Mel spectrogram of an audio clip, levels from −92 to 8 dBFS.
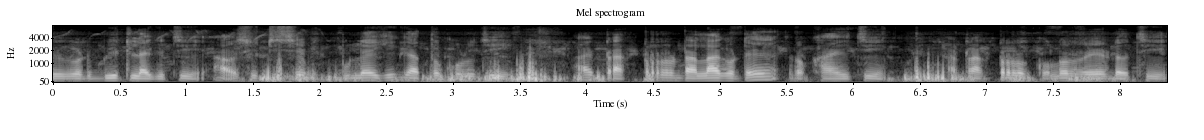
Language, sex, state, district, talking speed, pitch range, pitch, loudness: Odia, male, Odisha, Malkangiri, 160 wpm, 110-125 Hz, 115 Hz, -22 LUFS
